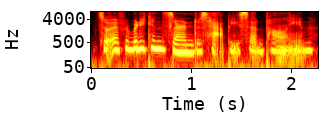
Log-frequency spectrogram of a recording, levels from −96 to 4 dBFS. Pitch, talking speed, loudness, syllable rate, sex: 235 Hz, 185 wpm, -16 LUFS, 7.4 syllables/s, female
